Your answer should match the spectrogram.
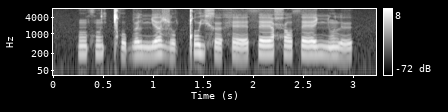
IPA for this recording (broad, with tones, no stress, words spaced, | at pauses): õ˦˥xõ˧˥˧ ǀʰo˨˩˦bœ˥˧lɲɛ˧˥˧ɐ̯ɮo˨˩ ǃo˥˧jxœ˨˩˦hɛː˨˩˦θɛː˦˥ ħɔ˦˥θɛː˦˥ ɲõ˧˥˧lø˨˥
